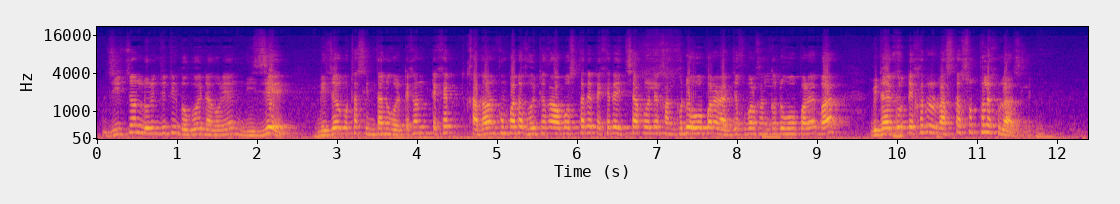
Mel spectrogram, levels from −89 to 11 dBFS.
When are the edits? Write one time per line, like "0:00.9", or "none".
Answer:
none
